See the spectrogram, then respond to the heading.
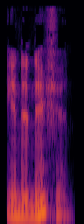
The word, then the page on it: inanition: British English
